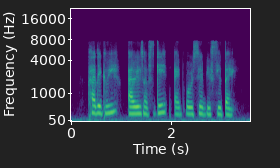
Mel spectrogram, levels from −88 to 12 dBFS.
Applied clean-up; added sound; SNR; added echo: neural diffusion model UNIVERSE++.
